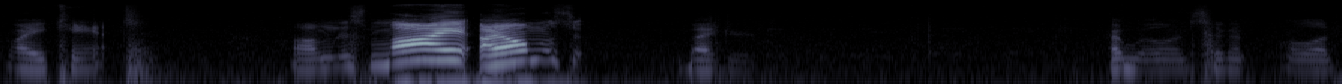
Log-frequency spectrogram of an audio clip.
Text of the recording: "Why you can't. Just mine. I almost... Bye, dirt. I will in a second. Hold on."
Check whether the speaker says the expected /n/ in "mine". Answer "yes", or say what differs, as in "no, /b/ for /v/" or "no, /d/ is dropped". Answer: no, /n/ is dropped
